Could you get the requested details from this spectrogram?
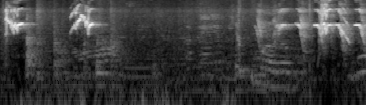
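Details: Starling lure call for waking a silent bird into song: sharp, squealing rising notes separated by gaps, then a louder cluster of harsh, whistled squeals toward the end.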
